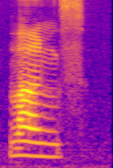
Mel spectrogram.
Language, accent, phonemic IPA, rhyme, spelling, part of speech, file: English, US, /lʌŋz/, -ʌŋz, lungs, noun, En-us-lungs.ogg
- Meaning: plural of lung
